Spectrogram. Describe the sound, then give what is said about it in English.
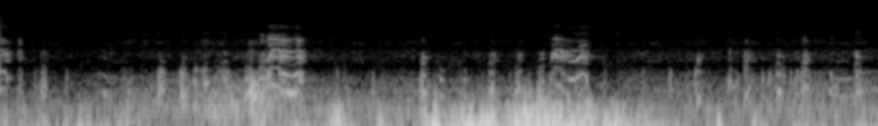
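An old hen that has broken its eggs gives two short, throaty clucking calls a couple of seconds apart over a steady low rumbling background with no talking. “That old hen done broke his eggs there.”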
